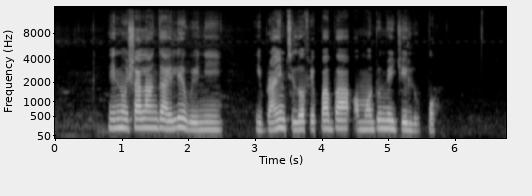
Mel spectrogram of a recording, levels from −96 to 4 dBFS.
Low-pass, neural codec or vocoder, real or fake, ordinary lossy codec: 14.4 kHz; none; real; none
